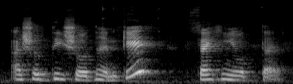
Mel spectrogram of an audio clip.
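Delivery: ordinary talk, nothing marked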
